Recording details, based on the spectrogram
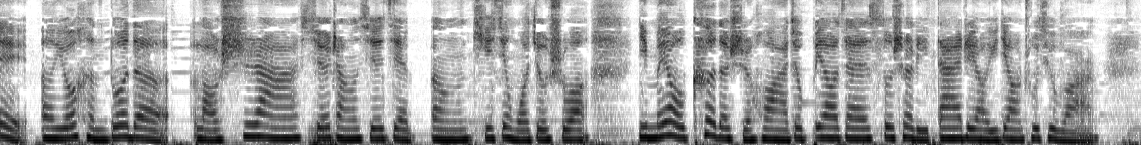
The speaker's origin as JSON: {"language": "Chinese", "region": "North China", "country": "China", "tie": "born or raised there", "said": "但是因为由于小的时候很小就来到了北方，然后也是跟北方的同学比较多"}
